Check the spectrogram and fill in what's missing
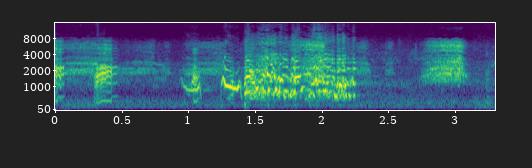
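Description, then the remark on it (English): A turkey gobbles in several rapid, rattling bursts, the loudest a long warbling call in the middle, clear with no other voices. “Don't forget the turkey.”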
